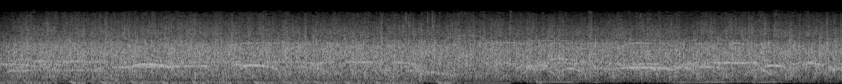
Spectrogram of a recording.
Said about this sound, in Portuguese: Já me pus de pé e, por favor, senhor editor, coloque palmas para Gabriela Saliba.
